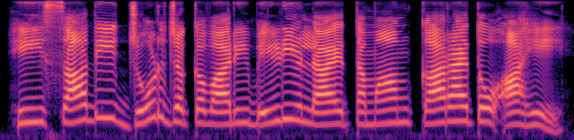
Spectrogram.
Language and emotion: Sindhi, neutral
